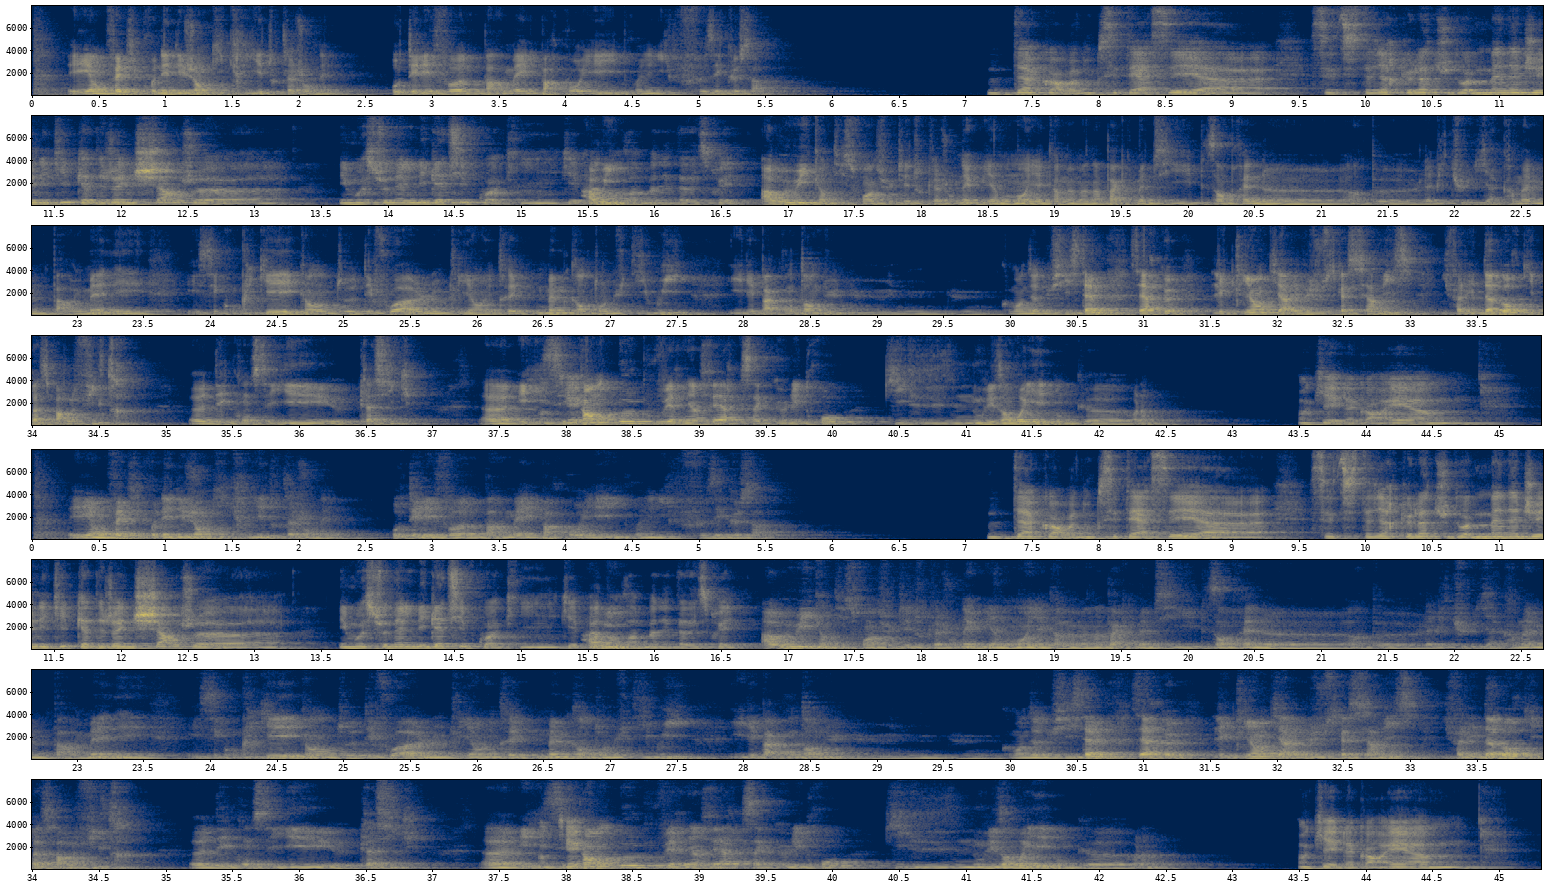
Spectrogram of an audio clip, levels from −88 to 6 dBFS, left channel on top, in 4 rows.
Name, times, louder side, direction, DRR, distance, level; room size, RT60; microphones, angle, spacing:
voice 1, 0.3-2.3 2.7-5.5 15.4-15.7 16.8-27.5 27.9-34.7 35.2-36.8 37.3-40.1 40.4-42.4, left 1 dB, 90° left, 3 dB, 0.7 m, -25 dB
voice 2, 7.2-13.2 13.6-16.6 24.4-24.5 37.8-38.1 43.5-45.1, right 2 dB, 25° right, 5 dB, 0.3 m, -24 dB
6.0 x 2.3 x 2.6 m, 1.0 s
head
